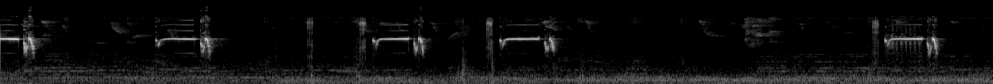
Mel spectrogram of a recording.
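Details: Male prinia singing as a lure for other birds: five whistle-and-buzz phrases in irregular bursts with a long pause before the last, each flat whistle ending in a crackling buzz.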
